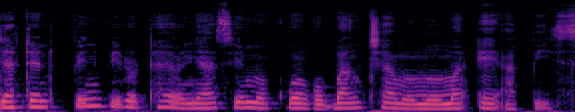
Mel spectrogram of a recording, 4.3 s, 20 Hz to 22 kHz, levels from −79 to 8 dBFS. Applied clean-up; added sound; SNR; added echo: neural mask model Resemble Enhance denoiser.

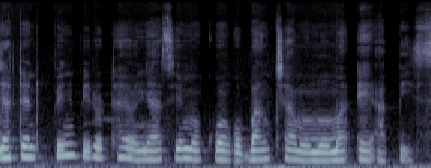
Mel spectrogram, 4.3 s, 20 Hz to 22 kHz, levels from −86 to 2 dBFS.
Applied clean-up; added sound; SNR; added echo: none; Purr; 15 dB; none.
